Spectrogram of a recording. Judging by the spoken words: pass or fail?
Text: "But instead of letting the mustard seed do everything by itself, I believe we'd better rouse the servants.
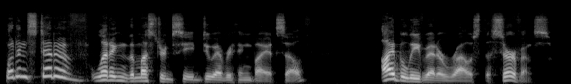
fail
